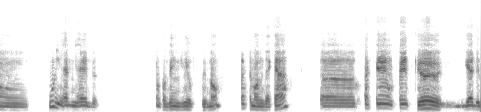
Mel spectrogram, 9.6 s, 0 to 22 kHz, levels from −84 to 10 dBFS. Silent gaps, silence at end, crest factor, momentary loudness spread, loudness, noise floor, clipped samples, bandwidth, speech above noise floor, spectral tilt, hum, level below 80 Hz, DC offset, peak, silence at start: none; 0 s; 18 dB; 15 LU; -29 LUFS; under -90 dBFS; under 0.1%; 12 kHz; over 61 dB; -6.5 dB/octave; none; -80 dBFS; under 0.1%; -12 dBFS; 0 s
